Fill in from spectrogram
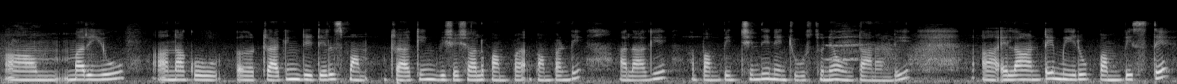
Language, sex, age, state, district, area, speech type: Telugu, female, 18-30, Telangana, Suryapet, urban, spontaneous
